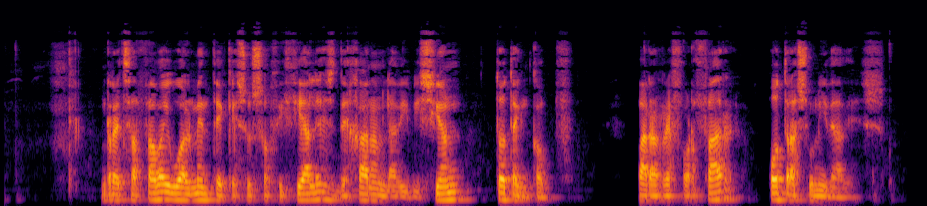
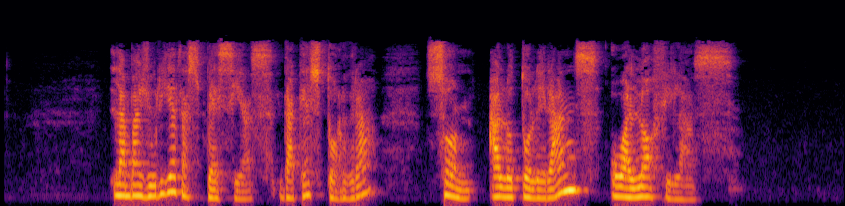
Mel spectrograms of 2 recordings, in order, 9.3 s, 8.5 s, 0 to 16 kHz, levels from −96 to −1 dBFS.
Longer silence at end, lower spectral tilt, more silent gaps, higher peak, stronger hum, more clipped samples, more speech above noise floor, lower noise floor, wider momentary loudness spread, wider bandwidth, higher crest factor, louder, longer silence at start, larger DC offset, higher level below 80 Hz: second, 0.45 s vs 1.15 s; about the same, -4.5 dB/octave vs -5 dB/octave; first, 6.25-6.37 s vs none; about the same, -4 dBFS vs -2 dBFS; neither; neither; second, 44 dB vs 54 dB; second, -66 dBFS vs -72 dBFS; first, 17 LU vs 13 LU; first, 9.4 kHz vs 7.8 kHz; about the same, 20 dB vs 18 dB; second, -22 LUFS vs -19 LUFS; second, 0.7 s vs 1.1 s; neither; second, -66 dBFS vs -60 dBFS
